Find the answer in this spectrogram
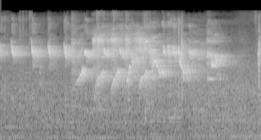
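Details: White-rumped shama, small with a long tail, singing competitively while tail-flicking on its perch: rapid, high, thin repeated notes and short chips, about three per second, over steady background hiss.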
